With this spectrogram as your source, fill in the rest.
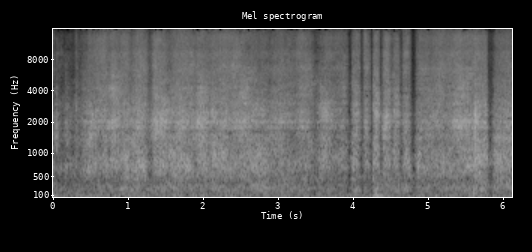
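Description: A palm-sized oval synthetic foam sponge, solid and dry, with a yellow porous side and a printed side, is rubbed with fingertips and flipped from the printed side to the yellow side partway through. It makes a steady, bright, scratchy rubbing hiss with almost no low end, which breaks into a run of short, choppy strokes near the end before settling back into continuous rubbing.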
